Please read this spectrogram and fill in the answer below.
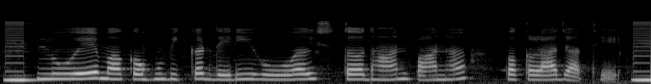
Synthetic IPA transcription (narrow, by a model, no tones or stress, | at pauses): lueməkəɦũbɪkːəʈd̪eːɾiɦoɪst̪əd̪ʱaːnpaːn | pəklad͡ʒaːt̪ḛː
